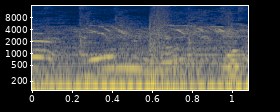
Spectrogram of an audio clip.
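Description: Painted chickens at the Yangiabad Bazar market in Tashkent give brief, scattered clucks amid the market hubbub, with people talking close by.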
